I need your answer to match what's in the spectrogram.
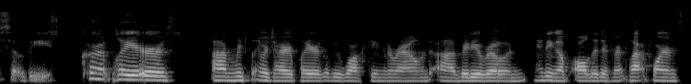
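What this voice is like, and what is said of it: Hoarse, strained voice. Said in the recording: “I have lost my voice, as you can tell, because there's been a lot of interviewing, a lot of socializing, networking.”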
